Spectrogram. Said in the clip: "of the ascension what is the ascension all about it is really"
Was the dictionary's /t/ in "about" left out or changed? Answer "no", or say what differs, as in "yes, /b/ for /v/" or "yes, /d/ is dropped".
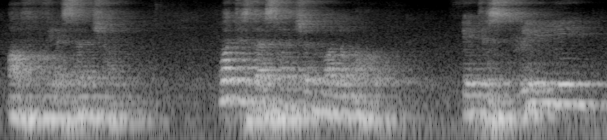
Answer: yes, /t/ is dropped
